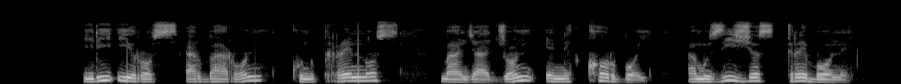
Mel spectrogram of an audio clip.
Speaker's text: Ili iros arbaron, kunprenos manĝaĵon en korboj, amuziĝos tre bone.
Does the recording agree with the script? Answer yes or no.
yes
